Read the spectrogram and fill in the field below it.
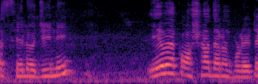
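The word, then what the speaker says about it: Coelogyne: অনেকে অনেক রকম উচ্চারণ করে। হুম হুম। কিন্তু এটা সেলোজিনি।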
